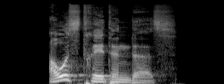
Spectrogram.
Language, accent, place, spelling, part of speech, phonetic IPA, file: German, Germany, Berlin, austretendes, adjective, [ˈaʊ̯sˌtʁeːtn̩dəs], De-austretendes.ogg
- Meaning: strong/mixed nominative/accusative neuter singular of austretend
